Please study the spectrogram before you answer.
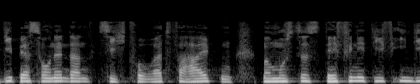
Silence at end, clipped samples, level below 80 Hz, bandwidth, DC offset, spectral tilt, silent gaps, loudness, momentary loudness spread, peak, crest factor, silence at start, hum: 0 s; under 0.1%; -60 dBFS; 8 kHz; under 0.1%; -7.5 dB/octave; none; -22 LUFS; 7 LU; -6 dBFS; 16 dB; 0 s; none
